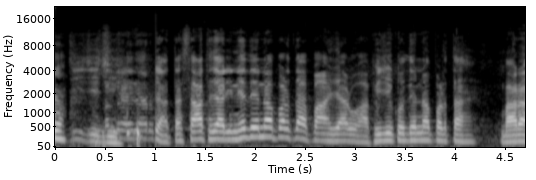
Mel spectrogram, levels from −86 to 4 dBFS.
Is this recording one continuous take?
no; 1 cut; at 1.0 s

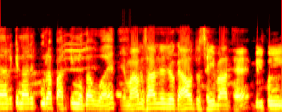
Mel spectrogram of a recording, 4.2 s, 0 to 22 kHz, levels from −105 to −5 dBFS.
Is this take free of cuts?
no; 1 cut; at 1.8 s

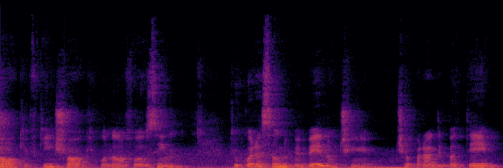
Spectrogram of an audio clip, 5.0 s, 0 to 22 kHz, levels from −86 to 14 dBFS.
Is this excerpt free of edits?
yes; 0 cuts

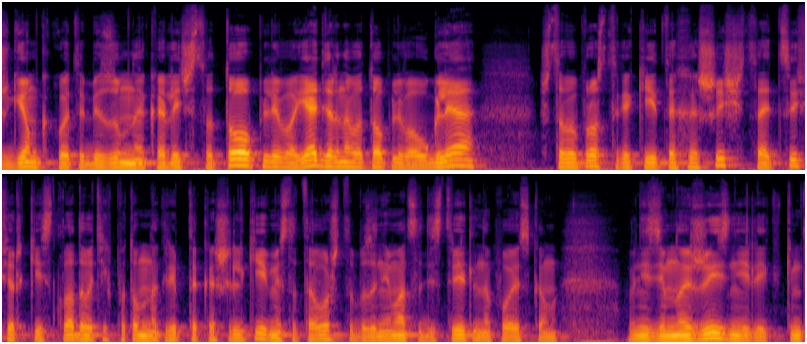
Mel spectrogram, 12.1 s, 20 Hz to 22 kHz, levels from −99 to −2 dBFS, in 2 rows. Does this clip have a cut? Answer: no; 0 cuts

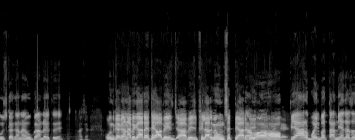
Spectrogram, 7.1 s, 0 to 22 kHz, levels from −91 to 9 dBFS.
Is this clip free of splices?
yes; 0 cuts

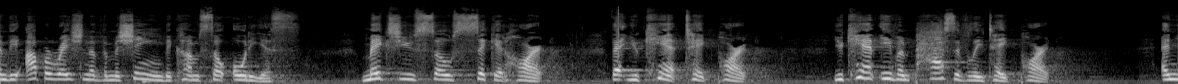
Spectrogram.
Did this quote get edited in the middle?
no; 0 cuts

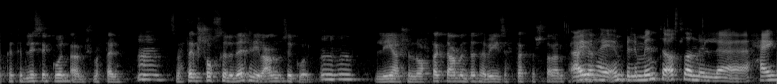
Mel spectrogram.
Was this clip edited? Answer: no; 0 cuts

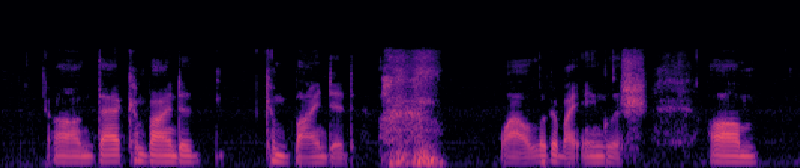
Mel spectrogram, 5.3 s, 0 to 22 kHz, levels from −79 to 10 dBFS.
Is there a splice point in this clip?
no; 0 cuts

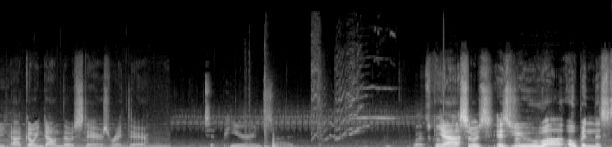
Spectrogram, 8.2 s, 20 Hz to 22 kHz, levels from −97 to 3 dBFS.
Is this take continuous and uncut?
no; 1 cut; at 2.3 s

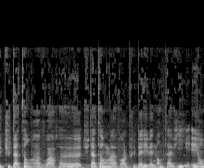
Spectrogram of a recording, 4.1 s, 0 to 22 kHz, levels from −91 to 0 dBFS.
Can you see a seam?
no; 0 cuts

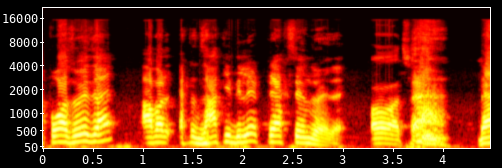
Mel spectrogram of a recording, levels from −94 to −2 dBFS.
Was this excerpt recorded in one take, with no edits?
yes; 0 cuts

